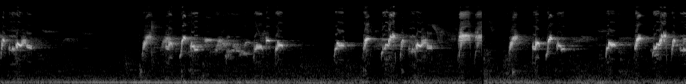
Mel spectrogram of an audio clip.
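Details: Red-whiskered bulbul in lively "ché nẹt" song meant to provoke fighting or competition. Short bursts of bright, slurred whistled phrases come in quick runs after a brief opening note, with sharp clicky accents and a low background hum.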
